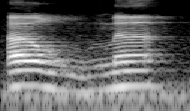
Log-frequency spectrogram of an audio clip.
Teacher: Ghain itu sifatnya selain isti'la dia juga rakhawah. Dia ngalir, ya. Jadi tidak boleh agna, ya tidak boleh.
